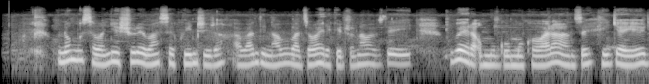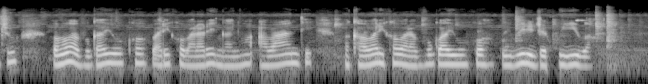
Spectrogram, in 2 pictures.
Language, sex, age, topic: Rundi, female, 25-35, education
